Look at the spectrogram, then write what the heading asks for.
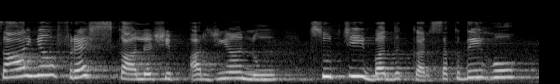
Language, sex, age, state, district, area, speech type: Punjabi, female, 30-45, Punjab, Kapurthala, rural, read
